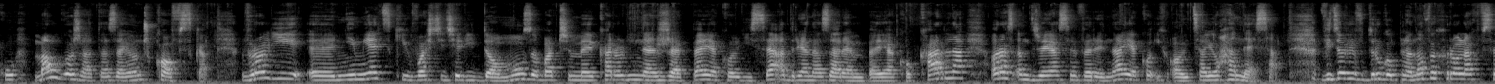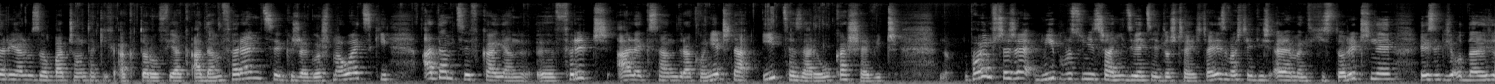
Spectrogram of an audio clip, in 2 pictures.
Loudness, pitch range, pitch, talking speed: -23 LUFS, 180-235 Hz, 205 Hz, 130 wpm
